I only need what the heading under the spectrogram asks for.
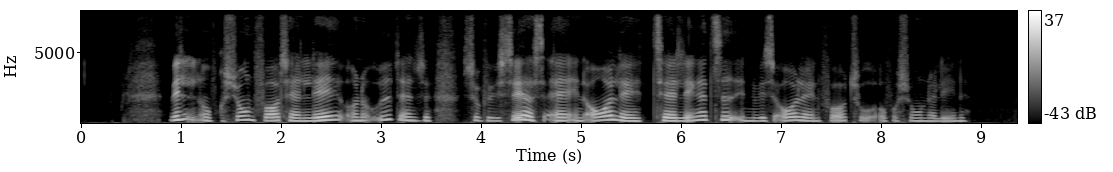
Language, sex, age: Danish, female, 30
